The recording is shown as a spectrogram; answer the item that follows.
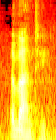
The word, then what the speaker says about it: Avanti: german it's in and avanti as in avanti like the italian yeah as in laszlada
